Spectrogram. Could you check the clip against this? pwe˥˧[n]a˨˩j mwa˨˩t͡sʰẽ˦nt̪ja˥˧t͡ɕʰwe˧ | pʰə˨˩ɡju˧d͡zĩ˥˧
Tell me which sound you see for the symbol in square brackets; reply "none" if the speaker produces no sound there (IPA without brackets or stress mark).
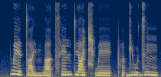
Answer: t̪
